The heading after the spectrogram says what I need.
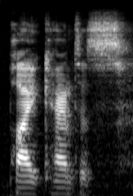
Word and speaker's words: Pikantus: reviews this afternoon I will be reviewing erdinger pie cantus I believe that's how you pronounce it so it's from the odinga brewery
